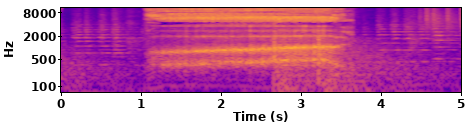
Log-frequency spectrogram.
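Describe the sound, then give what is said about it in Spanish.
A deep, sustained grunting growl, like a giant grunting at night in a story, rising loudly for a couple of seconds with a rough, buzzing tone before cutting off. It is most likely a voice imitating it. “Por las noches el gigante no paraba de dar golpes y gruñir.”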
